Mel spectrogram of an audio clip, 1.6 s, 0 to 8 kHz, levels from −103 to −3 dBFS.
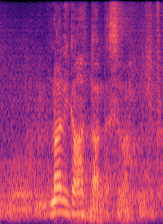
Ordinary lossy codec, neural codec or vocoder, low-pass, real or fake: none; codec, 16 kHz, 1 kbps, X-Codec, HuBERT features, trained on LibriSpeech; none; fake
